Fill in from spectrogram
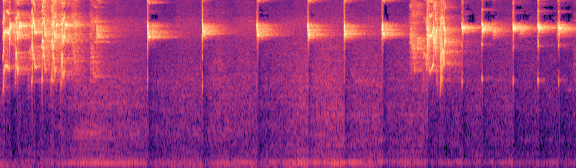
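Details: Provoking lovebird sound for an untrained bird: a scratchy chattering burst, then sharp single high chirps repeated roughly twice a second, with another chattering flurry near the end, over a faint hum.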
